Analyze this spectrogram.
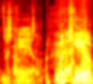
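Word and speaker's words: Mikal: Austin Reeves, Paulo Banchero, Malachi Bridges. I feel like I'm butchering his name for some Mikhail. reason. Mikael Bridges. I knew I was saying it wrong.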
